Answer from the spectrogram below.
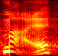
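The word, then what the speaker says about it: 卖: mae che abbiamo visto, si pronuncia con un accento più grave, mae, e ha simbolicamente sopra il carattere il numero 10, quasi identificare che la nostra vendita la amplifichiamo 10 volte.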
